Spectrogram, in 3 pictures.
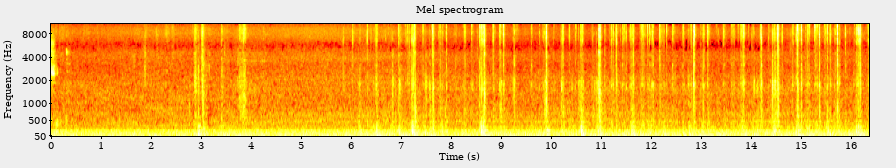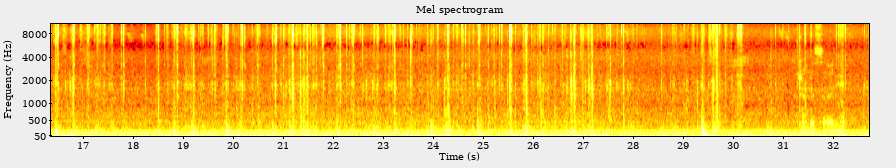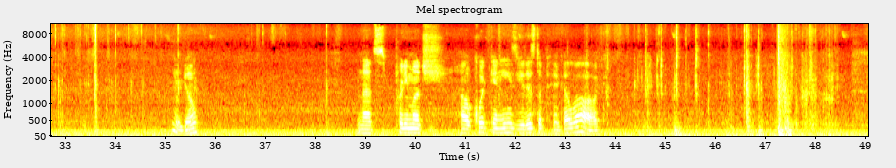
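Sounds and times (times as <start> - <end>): steady low rumble: 0.0 - 47.8
lock picking metallic clicks: 5.8 - 35.4.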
